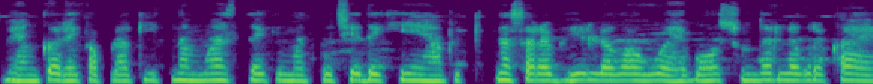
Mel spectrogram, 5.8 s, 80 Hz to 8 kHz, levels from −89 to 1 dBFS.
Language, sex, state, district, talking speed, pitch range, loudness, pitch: Hindi, female, Bihar, Araria, 245 wpm, 220-235 Hz, -21 LUFS, 225 Hz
